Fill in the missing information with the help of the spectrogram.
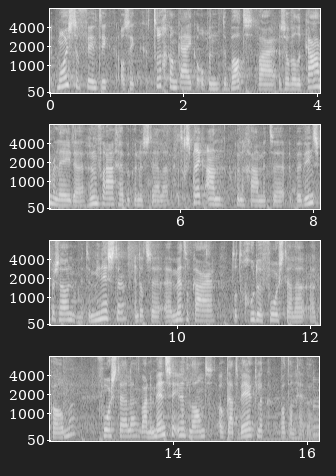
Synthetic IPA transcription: ətmojstəvɪntɪkɑ̰lˠsɪk | trɵχkɑnkɛjkənʔɔ̰pəndebɑtʋaːɹzowʋɛlˠdəkaːməɹlejdənɦɵnvraːχəɦɛbəkɵnəstɛlənətχə̥sprɛkaːnkɵnəχaːnmɛtdəbəʋɪnspɛɹsownənmɛt̚dəminɪstəɹʔɛ̰ndɑtsəmɛtɛlˠkaːɹtɔtəχudəv̥ʊːɹstɛləkowmə | v̥ʊːɹstɛləʋaːɹdəmɛnsənɪnɦətlɑntʔo̰wɡ̚daːtʋɛɹkələk | ʋɑtanɦɛbən

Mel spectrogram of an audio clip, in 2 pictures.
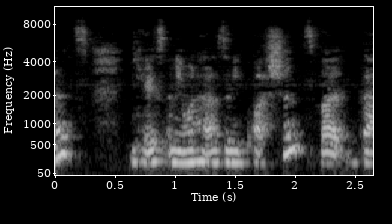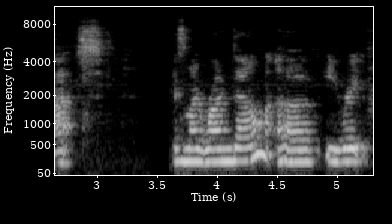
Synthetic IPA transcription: ɨtsɨ̃n̩kʰeɪsɛñiwʌ̃nɨzɛnikʰw̥ɛst͡ʃɨ̃nz̥b̥ʌt̪̚ðəɾ | ɨzmaɪɹʌ̃ndãʊ̃nʌviɹeɪtf

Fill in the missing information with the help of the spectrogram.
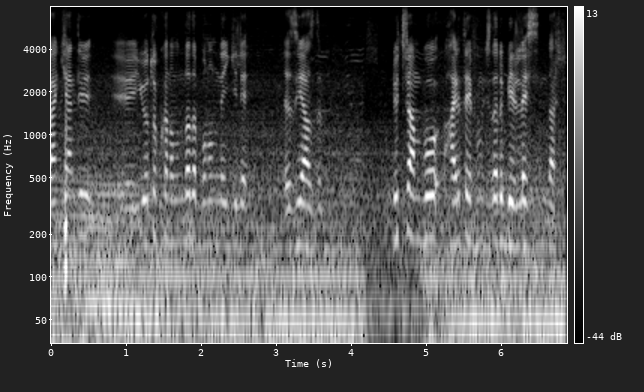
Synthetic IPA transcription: bæncʰɛnd̪ijut̪ʰup̚kʰanalˠɯnd̪ad̪abununlˠailʲɟilʲɪjazɯjazd̪ɯm | lʲyt̪fænbuhaɾit̪ʰajapʰɯlˠd͡ʒɯlˠaɾɯbiɾlʲɛʃsinlʲæɾ̥

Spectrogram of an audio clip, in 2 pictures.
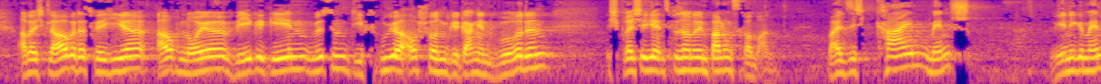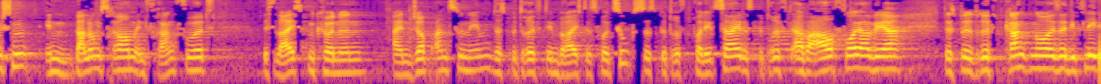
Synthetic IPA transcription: ʔa̰ːbɐɪçɡ̥laʊbədasv̥iːɐɦiːɐʔaʊxnɔʏəveːɡəɡeːənmʏsn̩diːfʁ̥yːɐʔa̰ʊxʃoːnɡəɡaŋənvʊʁdən | ʔɪçʃpʁ̥ɛçəhiːɐɪnsb̥əzɔndʁəɪmbalʊŋsʁaʊmʔa̰n | vaɪlzɪçkʰaɪnmɛnʃ | veːnɪɡəmɛnʃn̩ʔɪmbalʊŋsʁaʊmɪnfʁ̥aŋkfʊɐt | ʔɛslaɪstn̩kʰœnən | ʔaɪnənd͡ʒɔpʔant͡suneːməndasb̥ətʁ̥ɪft̚ɪːnbəʁaɪçd̥ɛsfɔlt͡suːksd̥asb̥ətʁ̥ɪft̚pʰɔlit͡saɪdasb̥ətʁ̥ɪftʔaːbɐaʊxfɔʏɐveːɐ | d̥asb̥ətʁ̥ɪftkʁ̥aŋkŋ̩hɔʏzɐdiːp͡fleːɡə

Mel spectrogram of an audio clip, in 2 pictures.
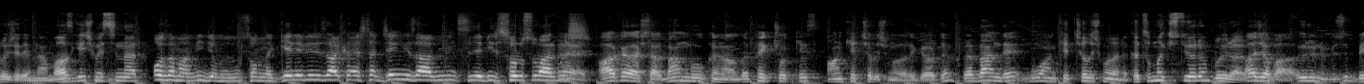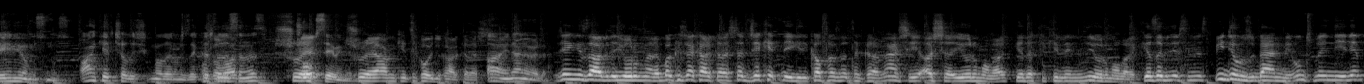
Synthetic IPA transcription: pɾo̞ʒelʲe̞ɾind̪ænvazɟɛt͡ʃme̞sinlʲæɾ̥o̞zamanvid̪ejo̞muzunso̞nunaɟe̞lʲe̞bilʲiɾizaɾkad̪aʃlˠaɾd͡ʒɛɲɟizaːviminsizɛbiɾso̞ɾusuvaɾmɯeʃvɛaɾkad̪aʃlˠaɾbænbukʰanalˠd̪apʰɛc̚t͡ʃʰo̞k̚cʰɛsaɲcʰɛt̪̚t͡ʃʰalˠɯʃmalˠaɾɯɟø̞ɾd̪ymvɛbænd̪ɛbuaɲcʰɛt̪̚t͡ʃʰalˠɯʃmalˠaɾnakʰat̪ʰɯlˠmaki̥st̪ʰijo̞ɾumbujɾaad͡ʒabaːyɾynymyzybe̞jenijomusunuz̥aɲcʰɛt̪̚t͡ʃʰalˠɯʃmalˠaɾɯmɯzakʰat̪ɯlˠɯɾsanɯzʃuɾoaksse̞vinʃuɾajaaɲcʰe̞t̪ʰikʰo̞jd̪ukaɾkʰad̪a̰ʃlˠajnɛnø̞jlʲɛ̰d͡ʒ̪eɲɟizaːvid̪ʲɛjo̞ɾumlˠaɾabakɯd͡ʒakaɾkad̪aʃlˠaɾd͡ʒe̞cʰɛt̪lʲeilʲɟilʲikʰafanɯzat̪ʰakɯlˠanhæɾʃe̞jiaʃaːjo̞ɾumo̞lˠaɾakjad̪aficʰiɾlʲeinizijo̞ɾumo̞lˠaɾakjazabilʲiɾsiniz̥vid̪jo̞nuzubejænmejiunut̪majɯnd̪ije̞lʲim

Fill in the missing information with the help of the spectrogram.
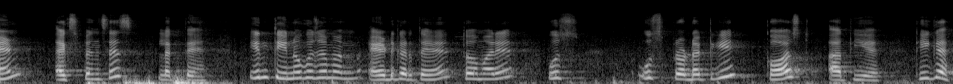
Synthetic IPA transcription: ɛ̃ːɳɖ | ekspẽnsɪzlɐɡ̚t̪eɦɛ̃ːɪnt̪iːnõkod͡ʒɐbɐmɛːɖk̬ɐɾt̪eɦɛ̃t̪oɦɐmaːɾeʊs | ʊspɾɔːɖək̚ʈkikɔːsʈaːt̪iɦɛːʈʰiːkɦɛː

